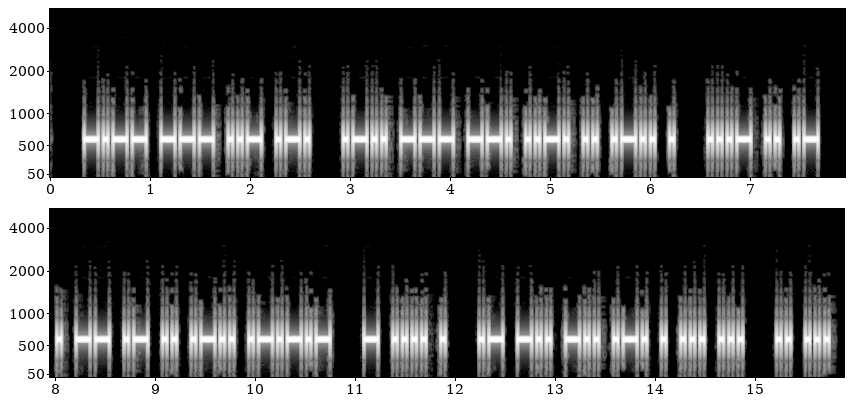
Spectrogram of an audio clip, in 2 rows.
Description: Morse code, heard as a keyed tone, about 25 wpm, 600 Hz. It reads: YOUR LOGFILE VIA EMAIL. THE ADDRESS IS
